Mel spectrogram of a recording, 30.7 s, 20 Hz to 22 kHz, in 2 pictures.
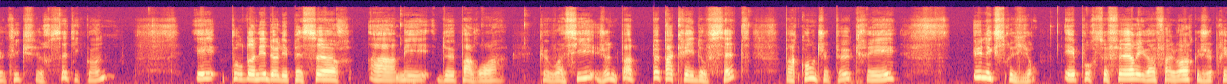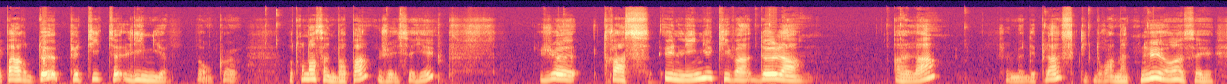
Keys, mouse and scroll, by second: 0.5 click, 1.2-1.8 scroll down 1, 1.8 right click, 2.7-4.2 scroll down 2, 4.2 click, 6.0 click, 7.7 click, 8.9 click, 9.3 right click, 10.7 click, 12.1 click, 12.2-14.1 scroll up 1, 13.5-15.8 right drag, 18.6 click, 20.1 click, 22.0 click, 24.7 click, 26.3 click, 27.3-28.4 right drag, 28.9 right click.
